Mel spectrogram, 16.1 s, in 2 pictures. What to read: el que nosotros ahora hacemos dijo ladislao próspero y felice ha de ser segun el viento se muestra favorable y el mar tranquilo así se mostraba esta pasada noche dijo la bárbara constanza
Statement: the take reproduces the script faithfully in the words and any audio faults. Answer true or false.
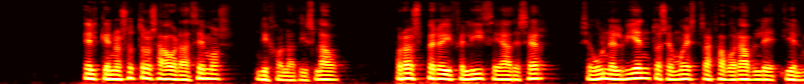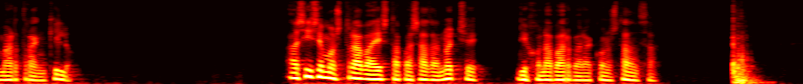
false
